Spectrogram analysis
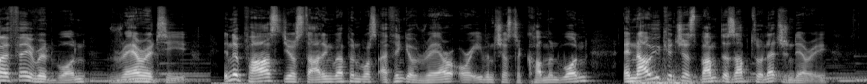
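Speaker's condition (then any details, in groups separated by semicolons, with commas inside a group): No condition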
